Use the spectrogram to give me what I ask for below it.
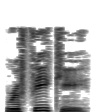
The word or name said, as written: rafiki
